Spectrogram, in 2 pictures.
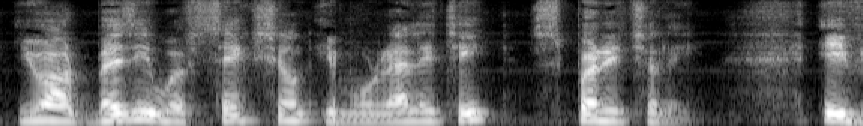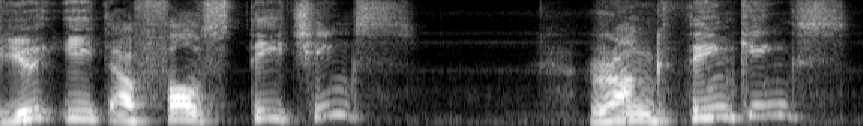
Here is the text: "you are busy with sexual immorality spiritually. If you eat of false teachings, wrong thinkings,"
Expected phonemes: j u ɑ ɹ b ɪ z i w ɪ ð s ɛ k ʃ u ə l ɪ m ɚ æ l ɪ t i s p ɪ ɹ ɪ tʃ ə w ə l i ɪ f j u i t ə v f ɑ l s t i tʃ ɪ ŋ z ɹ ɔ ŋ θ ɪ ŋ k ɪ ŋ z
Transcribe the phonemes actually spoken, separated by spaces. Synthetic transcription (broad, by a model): j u ɑ ɹ b ɪ z i w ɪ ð s ɛ k ʃ u ə l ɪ m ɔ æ l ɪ t i s p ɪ ɹ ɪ tʃ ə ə l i ɪ f j u i t ə v f ɑ l s t i tʃ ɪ ŋ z ɹ ɔ ŋ θ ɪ ŋ k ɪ ŋ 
